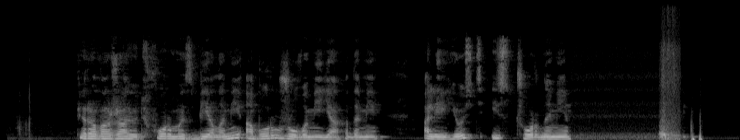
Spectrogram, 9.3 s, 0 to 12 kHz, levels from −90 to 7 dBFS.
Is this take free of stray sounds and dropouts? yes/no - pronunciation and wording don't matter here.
no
